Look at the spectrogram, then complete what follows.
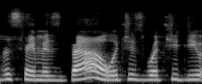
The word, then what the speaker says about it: Beau: It's pronounced bow. So, Bow. So when we mhm. have bow, the name, it sounds like bow, Mhm. like a ribbon in the hair for a girl.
